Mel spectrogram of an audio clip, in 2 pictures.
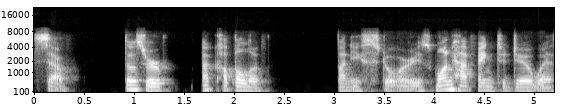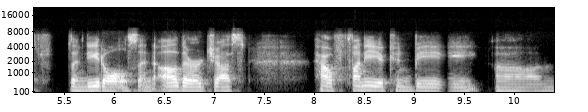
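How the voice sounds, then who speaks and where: At a very slow pace, a woman speaks at a very deep, low pitch with vocal fry and monotone, flat intonation. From United States. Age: 60s. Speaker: acupuncture teacher. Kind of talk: interview chat. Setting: podcast.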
